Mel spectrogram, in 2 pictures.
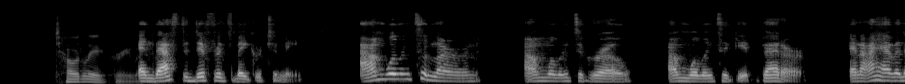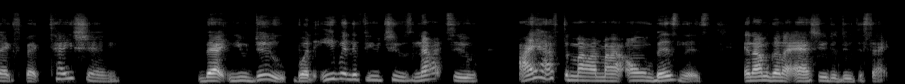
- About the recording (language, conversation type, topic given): English, unstructured, What is your opinion of family members who try to control your decisions?
- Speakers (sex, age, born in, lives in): female, 60-64, United States, United States; male, 50-54, United States, United States
- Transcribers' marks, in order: other background noise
